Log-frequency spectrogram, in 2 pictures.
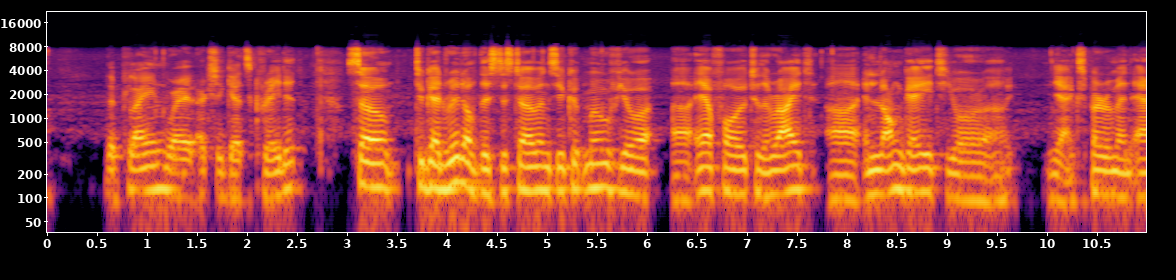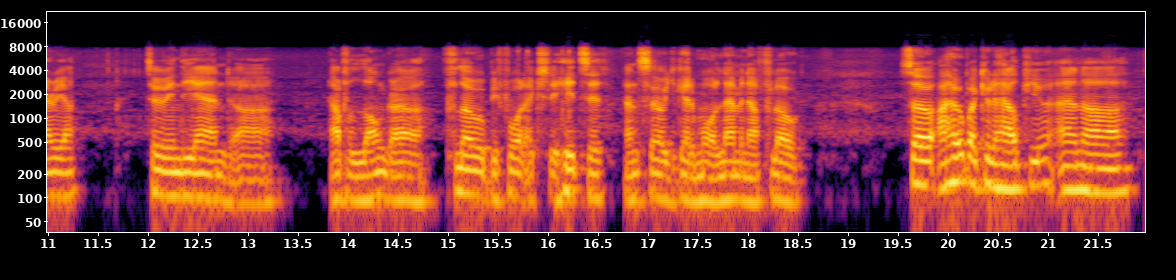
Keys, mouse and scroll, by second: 1.9 h.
